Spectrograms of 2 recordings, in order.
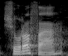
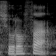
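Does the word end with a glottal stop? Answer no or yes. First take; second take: no; yes. First: The word ends on a vowel, no glottal stop. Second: The word ends with a glottal stop after the vowel. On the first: This is the shortened form of the word. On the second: This is the original long form of the word.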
